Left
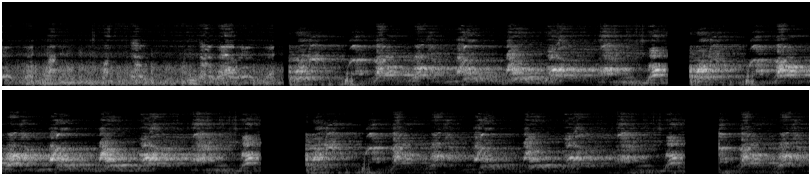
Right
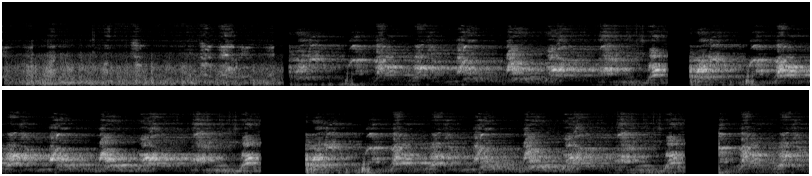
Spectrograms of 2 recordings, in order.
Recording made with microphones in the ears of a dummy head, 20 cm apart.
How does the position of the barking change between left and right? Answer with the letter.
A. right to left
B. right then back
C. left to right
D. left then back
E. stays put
C.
